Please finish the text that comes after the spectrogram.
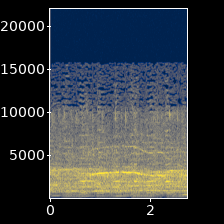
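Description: An audience claps and cheers steadily throughout, a dense wash of applause layered over music with a stepping melodic line and sustained notes, all fairly loud.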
